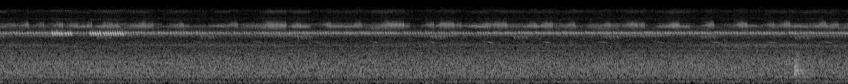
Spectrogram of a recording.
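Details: A shrill, unbroken cricket trill at night, with two short loud chirps at the beginning and the rest an even, shimmering high chorus.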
